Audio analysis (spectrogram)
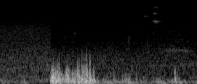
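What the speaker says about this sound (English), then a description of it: "It's ridiculously windy today, so we'll see if this audio turns out." A sudden low rumbling buffet of strong wind hits the microphone outdoors for about half a second, then fades into lighter gusty thumps.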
